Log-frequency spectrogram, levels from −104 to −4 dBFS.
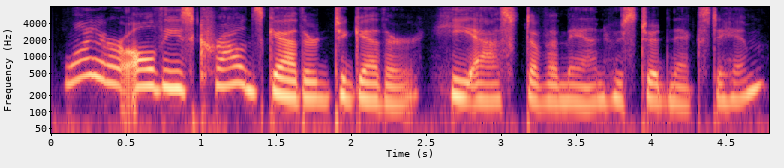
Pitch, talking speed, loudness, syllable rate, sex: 215 Hz, 200 wpm, -20 LUFS, 5.1 syllables/s, female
